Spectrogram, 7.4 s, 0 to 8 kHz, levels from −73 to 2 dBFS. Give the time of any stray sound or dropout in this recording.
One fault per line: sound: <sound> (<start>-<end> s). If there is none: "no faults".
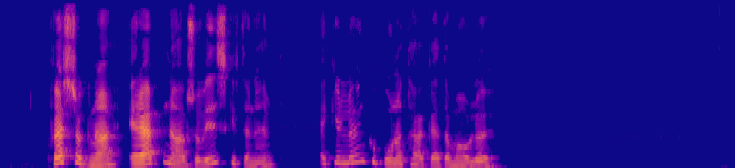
no faults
